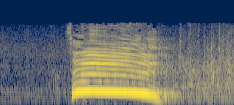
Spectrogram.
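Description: A man shouts a long, loud cry through a microphone in a large hall.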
